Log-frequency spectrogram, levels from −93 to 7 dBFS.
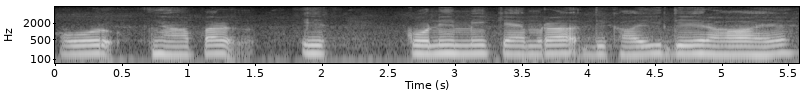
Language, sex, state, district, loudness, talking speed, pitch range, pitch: Hindi, male, Uttar Pradesh, Shamli, -18 LUFS, 120 wpm, 145-160 Hz, 150 Hz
